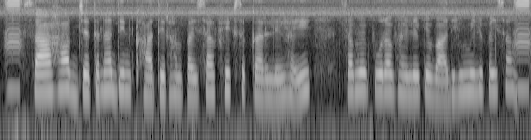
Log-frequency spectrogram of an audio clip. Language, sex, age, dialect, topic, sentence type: Bhojpuri, female, 18-24, Western, banking, question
